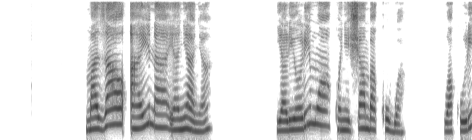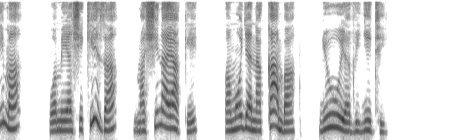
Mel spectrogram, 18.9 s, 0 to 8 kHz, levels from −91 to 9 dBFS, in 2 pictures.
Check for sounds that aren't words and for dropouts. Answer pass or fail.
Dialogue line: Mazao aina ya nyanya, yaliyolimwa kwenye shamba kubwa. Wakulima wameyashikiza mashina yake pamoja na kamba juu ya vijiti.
pass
